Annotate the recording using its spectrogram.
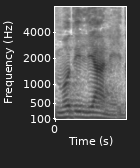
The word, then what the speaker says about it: Modigliani: And so it's By the way, GL in Italian is Lieu. So it's just Modigliani. The G is silent. – Modigliani, huh? – Modigliani.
